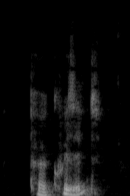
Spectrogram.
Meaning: 1. Any monetary or other incidental benefit beyond salary 2. A gratuity 3. A privilege or possession held or claimed exclusively by a certain person, group or class
- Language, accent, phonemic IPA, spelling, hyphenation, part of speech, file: English, Southern England, /ˈpɜːkwɪzɪt/, perquisite, per‧qui‧site, noun, LL-Q1860 (eng)-perquisite.wav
